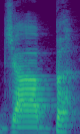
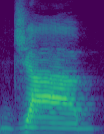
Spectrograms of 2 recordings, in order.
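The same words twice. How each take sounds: First: The final b is released with a puff. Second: The final b is held without release. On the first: The speaker calls it wrong. "it's not job" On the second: The speaker calls it right. "Almost pronouncing it, but not letting that puff of air go"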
